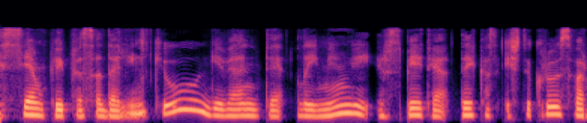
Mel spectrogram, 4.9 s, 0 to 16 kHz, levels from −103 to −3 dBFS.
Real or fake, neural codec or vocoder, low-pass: fake; codec, 16 kHz, 2 kbps, X-Codec, WavLM features, trained on Multilingual LibriSpeech; 7.2 kHz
